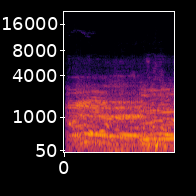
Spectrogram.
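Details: Sahiwal bull calves, about five to six months old, at the Ambari cattle market in Dinajpur, Bangladesh, on Monday 23 February 2026 as trading begins; a drawn-out, steady, harmonic lowing carries over constant crowd chatter.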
